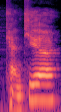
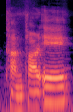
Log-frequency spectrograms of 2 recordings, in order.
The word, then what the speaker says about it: Cantare: Cantare, Cantare, Cantare, whatever you like to pronounce it.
